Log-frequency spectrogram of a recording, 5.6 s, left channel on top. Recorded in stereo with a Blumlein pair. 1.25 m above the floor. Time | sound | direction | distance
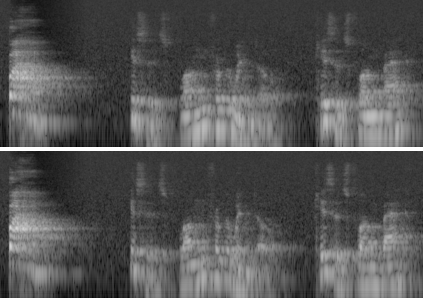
0.1 | a shout | 15° right | 4.5 m
1.7 | a man speaking | 65° right | 5.5 m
